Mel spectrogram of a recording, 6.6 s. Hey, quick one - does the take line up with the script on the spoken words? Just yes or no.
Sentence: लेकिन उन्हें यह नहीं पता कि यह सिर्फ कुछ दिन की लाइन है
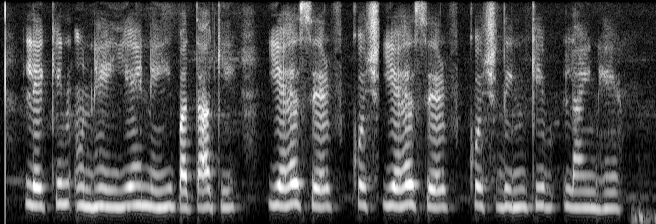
no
